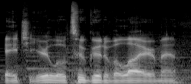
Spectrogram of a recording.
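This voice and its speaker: A man's voice: sits low, little pitch movement, fast, soft background music. A man streaming a visual novel, mixing read-aloud narration with casual commentary. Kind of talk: casual let's-play commentary and reading aloud.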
